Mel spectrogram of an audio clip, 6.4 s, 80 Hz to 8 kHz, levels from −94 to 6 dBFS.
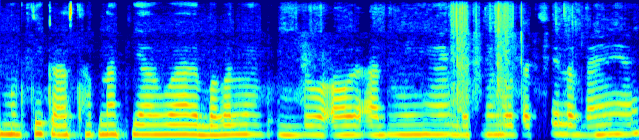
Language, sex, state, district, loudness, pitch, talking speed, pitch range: Hindi, female, Bihar, Purnia, -25 LUFS, 200 Hz, 180 wpm, 195-205 Hz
